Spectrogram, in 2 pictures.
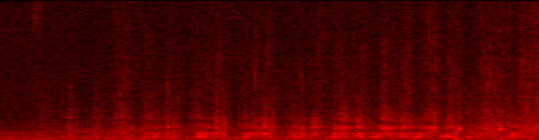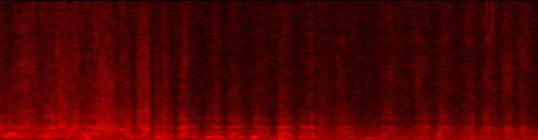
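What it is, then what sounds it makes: Leather shoe. Bare fingertips rub cream into the upper and toe of a brown leather Aurora Shoe & Co "Middle English" shoe. A quiet, continuous soft friction hiss runs throughout, with loosely rhythmic strokes of brushing, squeaky rubbing across the mid and high range and very little low end.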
